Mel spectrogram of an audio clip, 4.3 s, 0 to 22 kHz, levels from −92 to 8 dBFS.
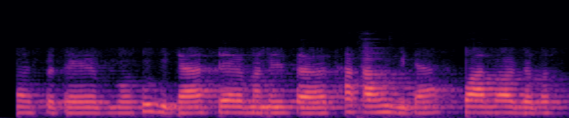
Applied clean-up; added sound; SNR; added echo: neural separator model SepFormer DNS4.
